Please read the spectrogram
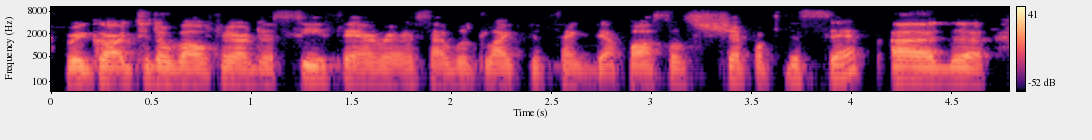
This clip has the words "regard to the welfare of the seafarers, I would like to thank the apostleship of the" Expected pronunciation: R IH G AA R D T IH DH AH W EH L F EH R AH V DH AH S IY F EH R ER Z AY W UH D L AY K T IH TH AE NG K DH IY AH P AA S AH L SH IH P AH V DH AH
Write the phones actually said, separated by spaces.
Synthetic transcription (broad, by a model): R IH G AA R D T IH DH AH W EH L F EH R AH V DH AH S IY F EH R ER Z AY W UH D L AY K T IH TH AE NG K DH IY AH P AA S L SH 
